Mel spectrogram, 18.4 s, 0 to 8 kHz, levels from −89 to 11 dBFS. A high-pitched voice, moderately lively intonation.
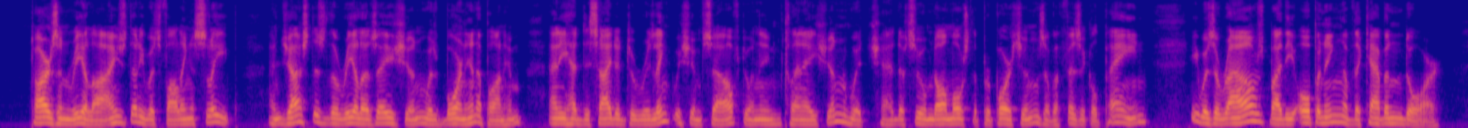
No: low, 115 Hz; average, 3.3 semitones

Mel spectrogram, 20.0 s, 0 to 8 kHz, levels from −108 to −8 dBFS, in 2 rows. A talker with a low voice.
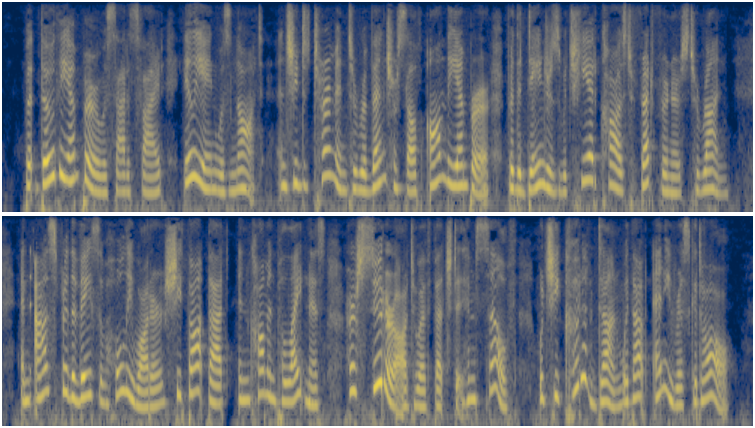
No: very high, 255 Hz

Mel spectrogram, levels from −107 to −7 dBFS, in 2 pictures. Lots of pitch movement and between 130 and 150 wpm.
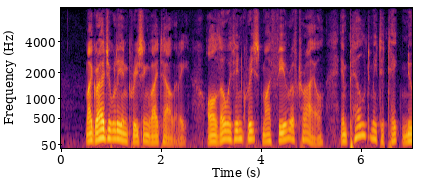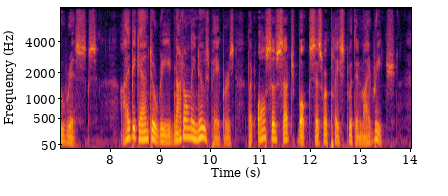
Yes: wide, 6.0 semitones; average, 145 wpm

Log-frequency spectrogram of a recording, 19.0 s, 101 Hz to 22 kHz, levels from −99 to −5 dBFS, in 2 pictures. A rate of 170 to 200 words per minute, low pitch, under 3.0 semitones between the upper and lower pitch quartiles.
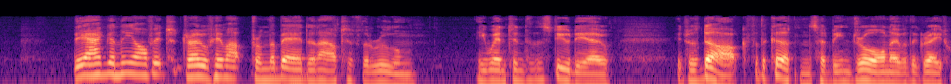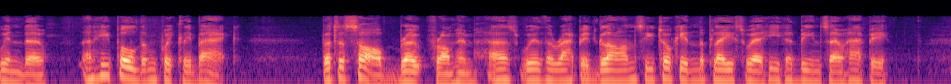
No: average, 190 wpm; low, 125 Hz; average, 3.4 semitones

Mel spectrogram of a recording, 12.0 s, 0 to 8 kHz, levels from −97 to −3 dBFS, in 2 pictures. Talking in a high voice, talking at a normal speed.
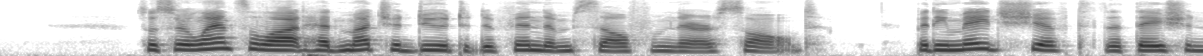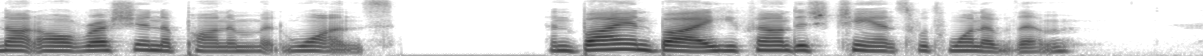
Yes: high, 210 Hz; average, 195 wpm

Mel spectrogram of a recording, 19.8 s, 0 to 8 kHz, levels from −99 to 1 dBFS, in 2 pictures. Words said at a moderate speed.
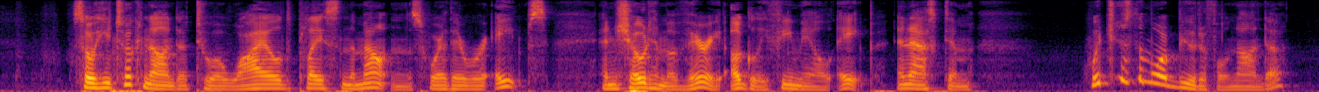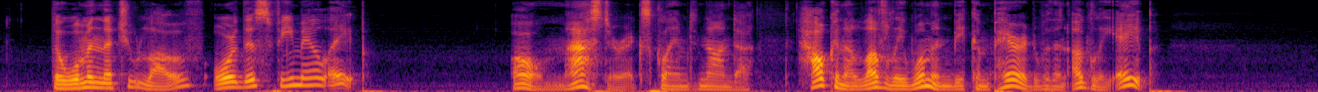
Yes: average, 170 wpm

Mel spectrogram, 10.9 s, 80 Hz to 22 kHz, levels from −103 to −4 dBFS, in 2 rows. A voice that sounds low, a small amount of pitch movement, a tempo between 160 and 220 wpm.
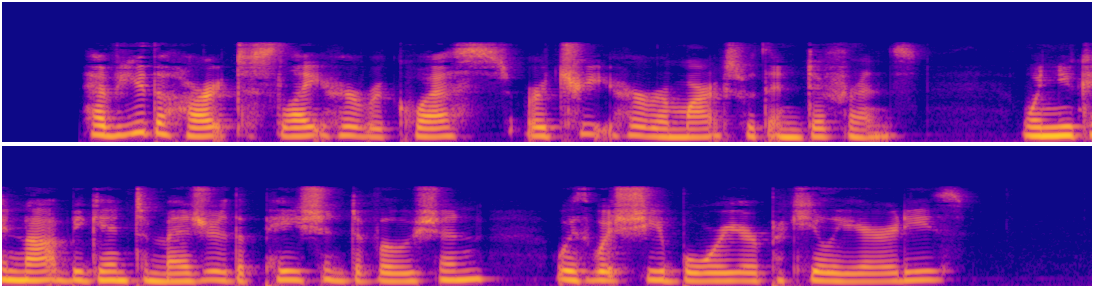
No: high, 205 Hz; narrow, 1.9 semitones; average, 165 wpm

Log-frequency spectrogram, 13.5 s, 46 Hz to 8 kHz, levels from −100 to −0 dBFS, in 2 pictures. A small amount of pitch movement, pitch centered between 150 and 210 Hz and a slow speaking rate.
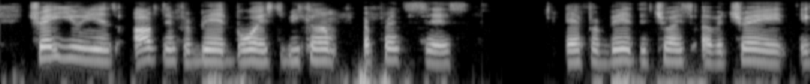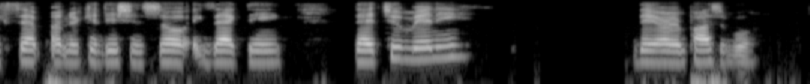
Yes: narrow, 1.8 semitones; medium, 185 Hz; slow, 115 wpm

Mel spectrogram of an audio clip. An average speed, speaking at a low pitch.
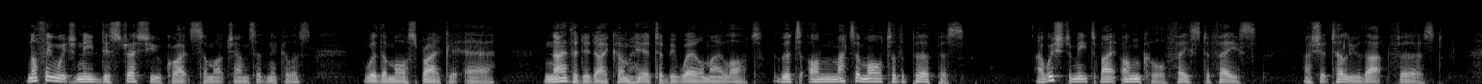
Yes: average, 185 wpm; low, 105 Hz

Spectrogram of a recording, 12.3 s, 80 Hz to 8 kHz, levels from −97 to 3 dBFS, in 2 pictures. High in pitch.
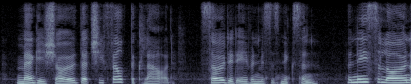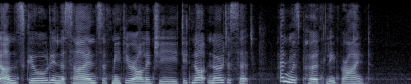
Yes: high, 200 Hz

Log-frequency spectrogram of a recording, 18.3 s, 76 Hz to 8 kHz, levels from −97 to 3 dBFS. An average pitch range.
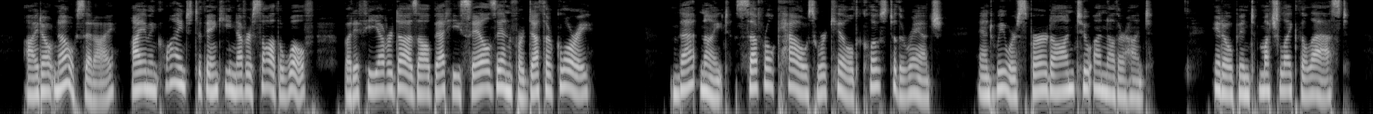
Yes: average, 3.3 semitones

